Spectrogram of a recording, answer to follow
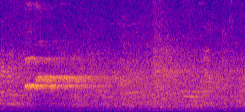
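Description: Referee's whistle blown once, a short steady high tone about a quarter second in, signalling the start of the wrestling action, over gym crowd chatter.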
